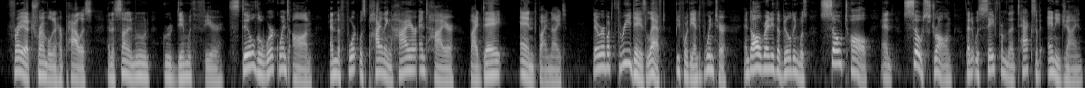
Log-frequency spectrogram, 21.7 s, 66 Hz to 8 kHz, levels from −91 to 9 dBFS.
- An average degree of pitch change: No, wide, 8.1 semitones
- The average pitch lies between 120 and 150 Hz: Yes, low, 135 Hz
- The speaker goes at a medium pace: Yes, average, 175 wpm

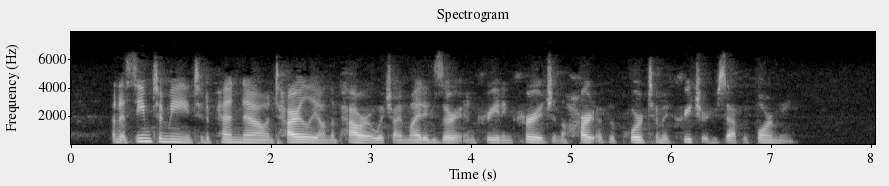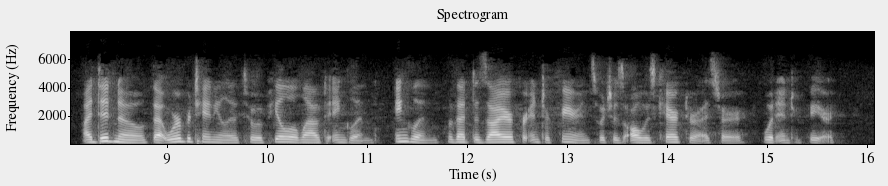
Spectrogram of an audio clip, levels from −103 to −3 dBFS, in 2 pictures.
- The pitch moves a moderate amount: No, narrow, 2.2 semitones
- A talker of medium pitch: Yes, medium, 165 Hz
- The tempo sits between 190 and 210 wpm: Yes, fast, 205 wpm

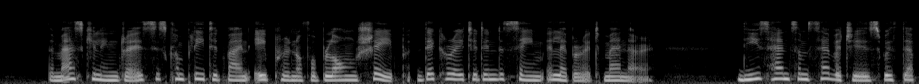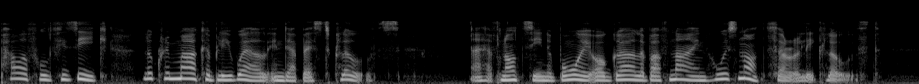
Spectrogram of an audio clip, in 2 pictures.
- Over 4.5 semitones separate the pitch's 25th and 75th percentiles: No, average, 3.7 semitones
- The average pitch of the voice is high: Yes, high, 210 Hz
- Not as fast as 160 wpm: Yes, average, 150 wpm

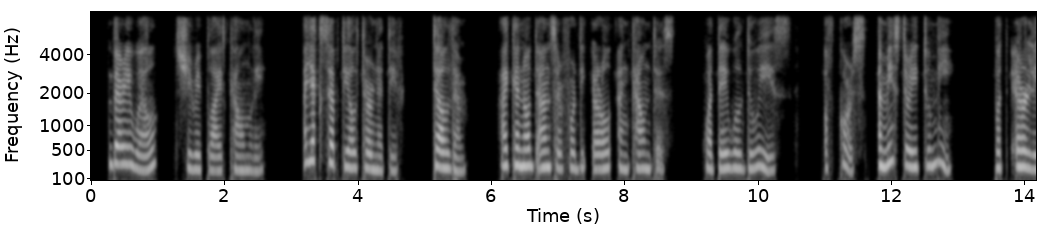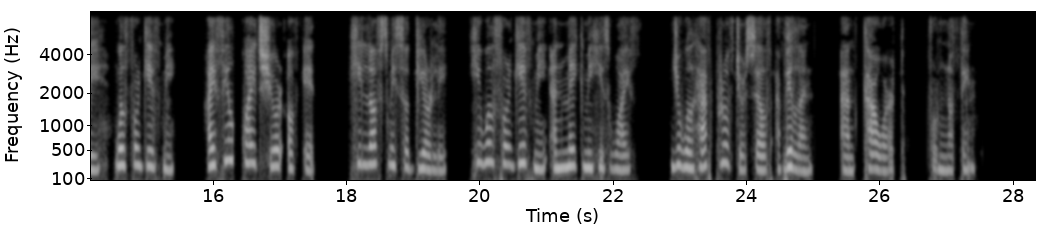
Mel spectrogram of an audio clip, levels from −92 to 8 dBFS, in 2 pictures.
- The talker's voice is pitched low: No, high, 230 Hz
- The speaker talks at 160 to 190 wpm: No, average, 140 wpm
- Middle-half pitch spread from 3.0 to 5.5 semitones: Yes, average, 3.6 semitones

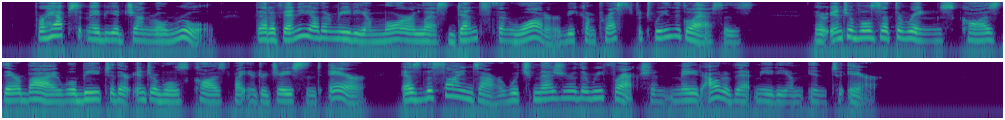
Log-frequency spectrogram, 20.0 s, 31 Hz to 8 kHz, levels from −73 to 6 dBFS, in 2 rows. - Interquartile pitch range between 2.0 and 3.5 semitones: No, average, 4.3 semitones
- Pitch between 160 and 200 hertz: Yes, medium, 185 Hz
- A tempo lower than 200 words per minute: Yes, average, 160 wpm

